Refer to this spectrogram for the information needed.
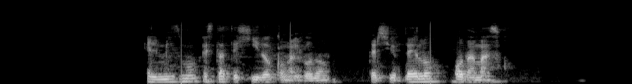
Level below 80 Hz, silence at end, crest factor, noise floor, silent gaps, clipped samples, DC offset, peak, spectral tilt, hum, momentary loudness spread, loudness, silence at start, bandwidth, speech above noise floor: -56 dBFS; 1.3 s; 18 dB; -68 dBFS; none; under 0.1%; under 0.1%; -2 dBFS; -7.5 dB/octave; none; 8 LU; -18 LUFS; 1.45 s; 7 kHz; 50 dB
